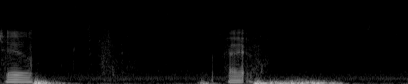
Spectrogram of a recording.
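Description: Water sloshes as a bucket is filled.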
